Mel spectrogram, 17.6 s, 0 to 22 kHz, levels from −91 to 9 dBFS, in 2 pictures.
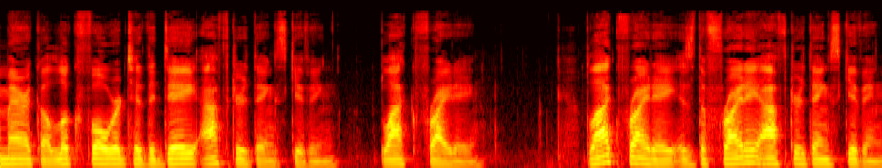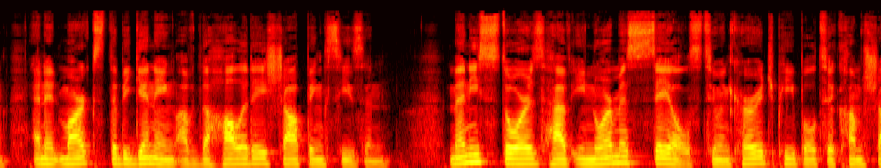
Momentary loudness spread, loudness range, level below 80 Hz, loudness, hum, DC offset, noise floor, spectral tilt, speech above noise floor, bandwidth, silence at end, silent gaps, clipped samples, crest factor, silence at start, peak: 12 LU; 3 LU; -60 dBFS; -20 LUFS; none; under 0.1%; -62 dBFS; -5.5 dB/octave; 42 dB; 16 kHz; 0 s; none; under 0.1%; 20 dB; 0 s; 0 dBFS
